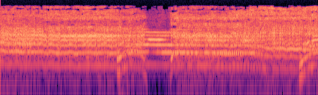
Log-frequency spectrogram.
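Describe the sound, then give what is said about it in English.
A man screams and rages in a loud, strained, sustained yell with a raw, harmonic-rich tone, broken by one short pause partway through. “internets need to see me and you side by side, screaming and raging at the globalists, man.”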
